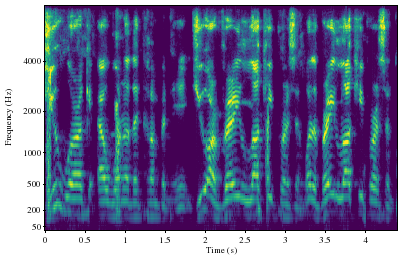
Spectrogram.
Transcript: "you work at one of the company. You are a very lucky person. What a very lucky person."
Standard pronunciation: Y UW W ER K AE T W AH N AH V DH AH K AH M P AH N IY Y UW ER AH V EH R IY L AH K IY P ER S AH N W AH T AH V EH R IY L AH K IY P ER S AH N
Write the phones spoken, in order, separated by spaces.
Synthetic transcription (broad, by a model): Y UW W ER K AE T W AH N AH V DH AH K AH M P AH N IY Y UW ER V EH R IY L AH K IY P ER S AH N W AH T AH V EH R IY L AH K IY P ER S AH N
